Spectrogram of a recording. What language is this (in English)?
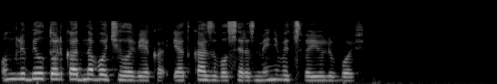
Russian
